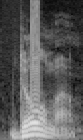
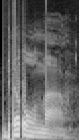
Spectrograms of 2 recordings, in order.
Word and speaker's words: dolma: the word please sure dolma dolma alternate pronunciation yes dolma dolma dlma d u l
